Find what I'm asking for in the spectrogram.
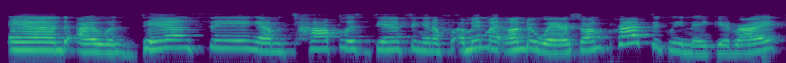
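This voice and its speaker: Woman, higher voice, candid animated storyteller, dull lo-fi recording. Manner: candid, animated, frequent restarts and fillers. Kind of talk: personal storytelling to an audience.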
